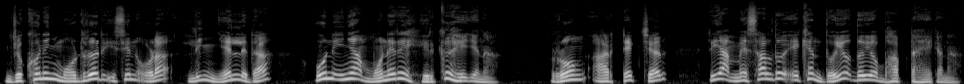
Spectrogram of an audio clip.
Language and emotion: Santali, disgusted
